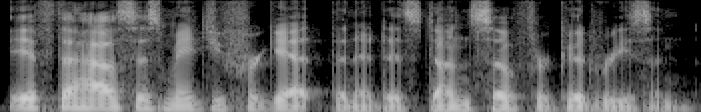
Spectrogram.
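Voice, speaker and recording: A man's voice: sits low, lively intonation, moderate pace, dry recording, studio quality. A man co-hosting a podcast, talking through a book in a casual, reflective, conversational way. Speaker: podcast co-host.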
